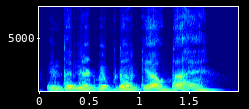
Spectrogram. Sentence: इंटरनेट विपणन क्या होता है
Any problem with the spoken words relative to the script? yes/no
no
